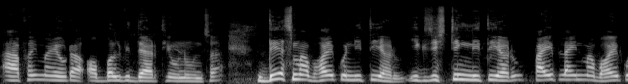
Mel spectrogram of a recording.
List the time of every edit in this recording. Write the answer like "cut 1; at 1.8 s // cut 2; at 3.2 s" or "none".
cut 1; at 2.2 s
